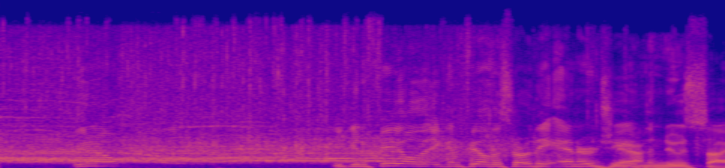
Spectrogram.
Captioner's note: cheers and applause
